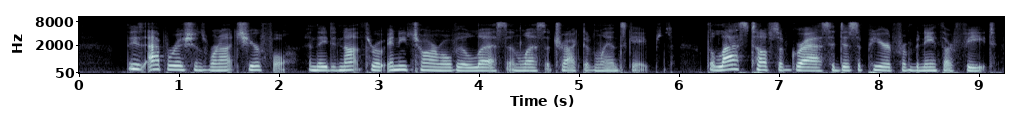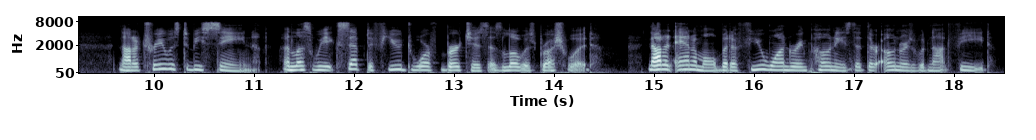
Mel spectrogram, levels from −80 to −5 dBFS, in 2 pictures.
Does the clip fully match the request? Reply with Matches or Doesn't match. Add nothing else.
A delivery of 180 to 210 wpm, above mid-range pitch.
Matches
